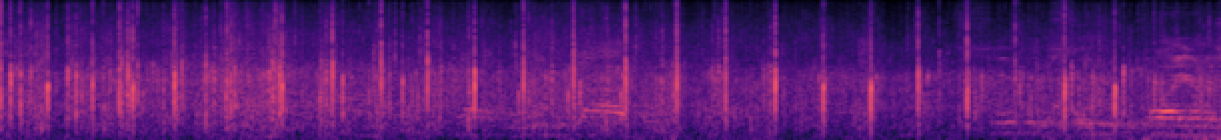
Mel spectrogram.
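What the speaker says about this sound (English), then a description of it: "give our coaches a round of applause." Applause from a crowd at a high school football banquet, a dense run of sharp claps for the coaches lasting several seconds with a few voices mixed in at moderate distance.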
